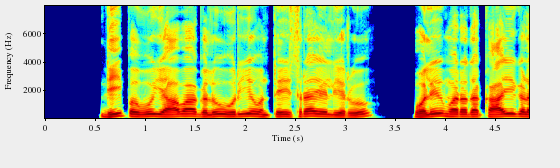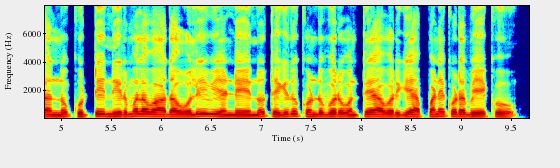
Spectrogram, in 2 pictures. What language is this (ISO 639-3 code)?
kan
